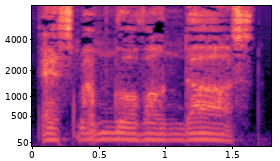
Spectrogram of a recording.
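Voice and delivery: slow whispered correction; hushed, breath-only insistence. A narrator's reading. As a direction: whisper it deliberately, word by word.

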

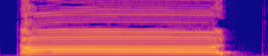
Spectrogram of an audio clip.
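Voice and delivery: very high, long, sustained holler; full-force yell. A narrator's reading. Pupil finally lets go for teacher, full-force yell. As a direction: let DAAD rip at the top of the voice.

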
